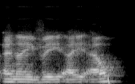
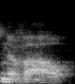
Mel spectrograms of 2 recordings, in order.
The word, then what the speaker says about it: Naval: naval n-a-v-a-l but it's naval it's an indian it's like royal navy but it's naval because it's a long v because of the india sorry it's a long a at the end i'm very careful who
